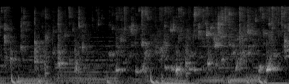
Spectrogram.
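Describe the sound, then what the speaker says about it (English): Water drains from a 30 gallon freshwater fish tank in a close, continuous splashing gurgle with repeated bubbly pulses and no talking. "So I drained some of the water out."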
